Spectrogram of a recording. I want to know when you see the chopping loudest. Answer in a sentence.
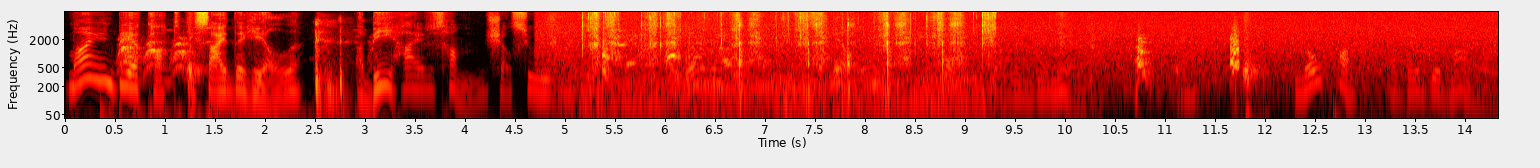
The volume of the chopping peaks at 8 seconds.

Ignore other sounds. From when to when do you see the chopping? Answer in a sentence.
You can hear the chopping from 4.8 to 10.0 s.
